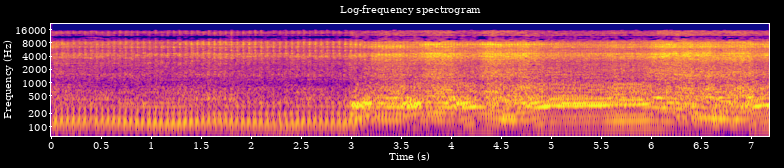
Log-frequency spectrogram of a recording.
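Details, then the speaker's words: Yamaha Mio scooter, air filter removed: revs still swing unevenly from low through mid to high RPM, too much air into the carburettor making a lean, mismatched fuel-air mix; hunting surge instead of holding steady. "nah disini masih agak sedikit mengayun ya dari RPM bahwa sampai RPM Tengah dan juga ke atas berhubung disini itu filternya enggak ada ya teman-teman ya jadi angin yang masuk ke karbu itu terlalu banyak"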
